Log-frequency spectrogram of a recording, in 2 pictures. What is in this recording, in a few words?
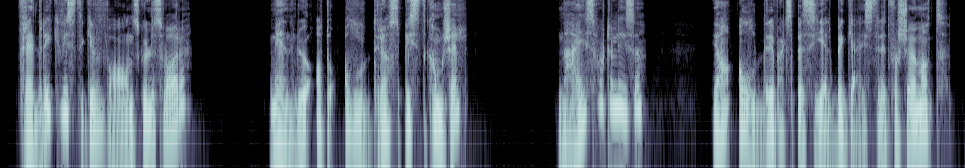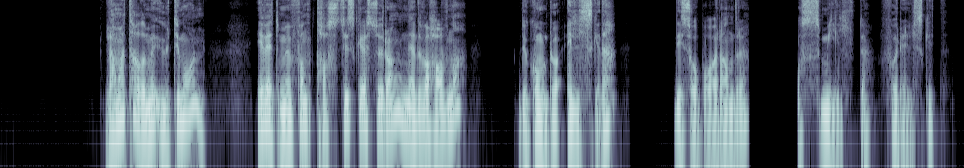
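Norwegian audio book, mann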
